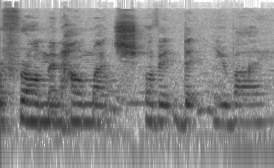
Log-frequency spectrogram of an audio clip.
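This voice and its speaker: Very slow speech from a woman amid noticeable background noise. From Serbia, partly raised in Italy and Moscow. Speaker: interviewee. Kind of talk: interview.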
